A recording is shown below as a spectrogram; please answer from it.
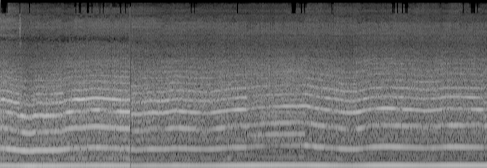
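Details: Bucket truck with new oil, no pony motor, hydraulics driven by PTO off the main engine: engine drone under even pump whine wavering as the boom moves, using lower controls. Normal PTO hydraulic operation.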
